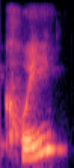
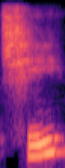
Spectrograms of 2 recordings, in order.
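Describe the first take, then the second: First: The word begins with a 'kw' sound. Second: The word begins with a 'ch' sound. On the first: The speaker calls it wrong. "some people will look at that and maybe say qui" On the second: The speaker calls it right. "it actually sounds like chi with a C H"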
